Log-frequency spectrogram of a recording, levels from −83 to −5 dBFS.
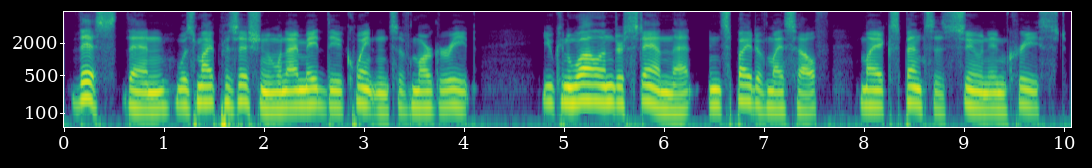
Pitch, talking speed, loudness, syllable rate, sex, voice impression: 140 Hz, 150 wpm, -18 LUFS, 4.7 syllables/s, male, masculine, middle-aged, slightly muffled, slightly refreshing, sincere, slightly calm, slightly kind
